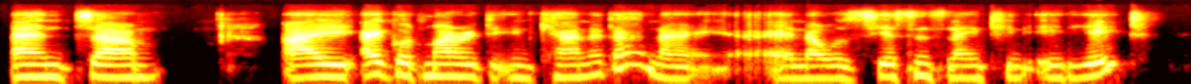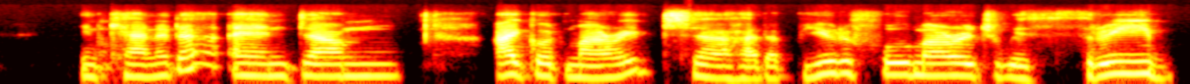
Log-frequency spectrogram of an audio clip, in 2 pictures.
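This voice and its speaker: A woman's voice: mid-range voice, steady tone, unhurried, a bit bright, dry recording. A woman in her fifties who grew up in East Africa speaks as an interview guest with passion, driving each point home by repeating it. Her voice sits in a middle register. The recording is dry and close, with no room sound. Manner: emphatic and repetitive, speaks with passion. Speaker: guest entrepreneur. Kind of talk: interview, enthusiastic storytelling.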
